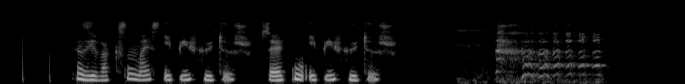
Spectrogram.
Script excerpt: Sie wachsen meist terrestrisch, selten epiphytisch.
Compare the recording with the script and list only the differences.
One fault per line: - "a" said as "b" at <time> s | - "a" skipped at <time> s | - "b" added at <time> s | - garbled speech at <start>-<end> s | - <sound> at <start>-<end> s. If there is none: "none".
- "terrestrisch" said as "epiphytisch" at 1.6 s
- laugh at 4.6-6.1 s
